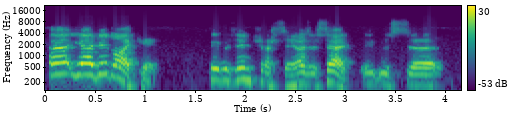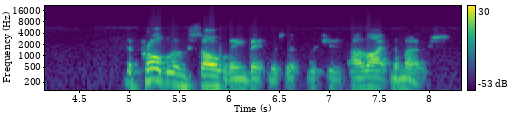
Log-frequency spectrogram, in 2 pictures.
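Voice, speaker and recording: An older man talks at an easy pace with a slightly high voice, stopping often to find his words. The sound is muffled and lo-fi. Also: very animated, husky. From England. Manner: unhurried, hesitant with frequent fillers. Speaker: interviewee. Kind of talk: casual interview answers.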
